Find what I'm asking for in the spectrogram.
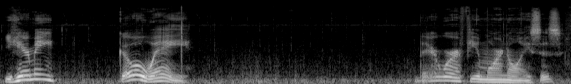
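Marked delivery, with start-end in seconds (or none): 0.0-1.9 loud, much higher shout; a girl shouting at the boy outside, loud and high; angry shout. A narrator's reading. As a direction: bang the door and drive him away. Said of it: "slammed her fist on the door and shouted".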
